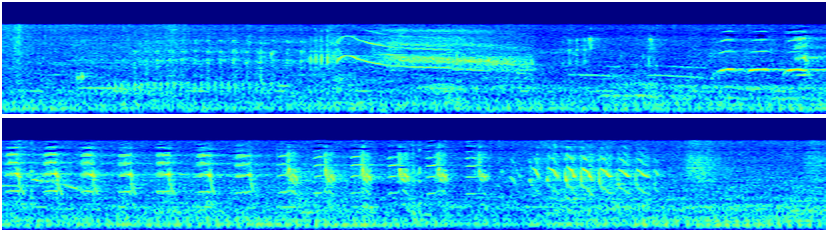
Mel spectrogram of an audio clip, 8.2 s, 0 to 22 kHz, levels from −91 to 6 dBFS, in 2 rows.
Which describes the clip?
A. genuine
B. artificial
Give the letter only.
A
